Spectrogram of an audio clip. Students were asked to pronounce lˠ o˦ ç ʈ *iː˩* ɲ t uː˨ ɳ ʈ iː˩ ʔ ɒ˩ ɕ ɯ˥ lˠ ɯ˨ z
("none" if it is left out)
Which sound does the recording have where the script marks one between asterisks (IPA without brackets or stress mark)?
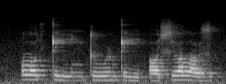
iː˩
